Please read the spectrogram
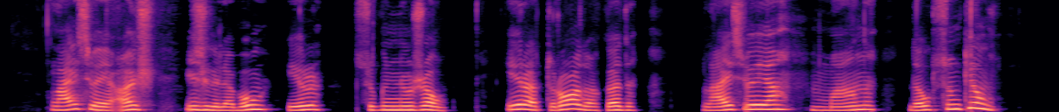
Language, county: Lithuanian, Vilnius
